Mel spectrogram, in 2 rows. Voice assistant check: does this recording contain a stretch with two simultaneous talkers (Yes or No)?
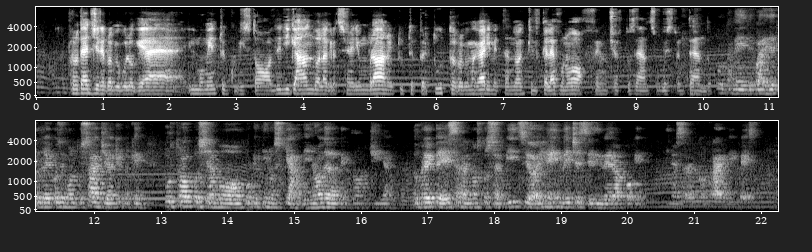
No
